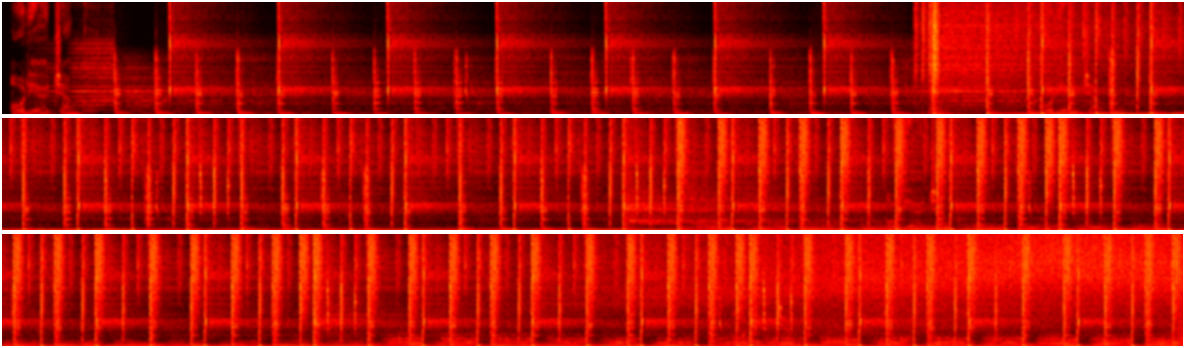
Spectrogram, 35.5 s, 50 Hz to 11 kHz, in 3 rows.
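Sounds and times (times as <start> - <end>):
pop music: 8.2 - 35.4.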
